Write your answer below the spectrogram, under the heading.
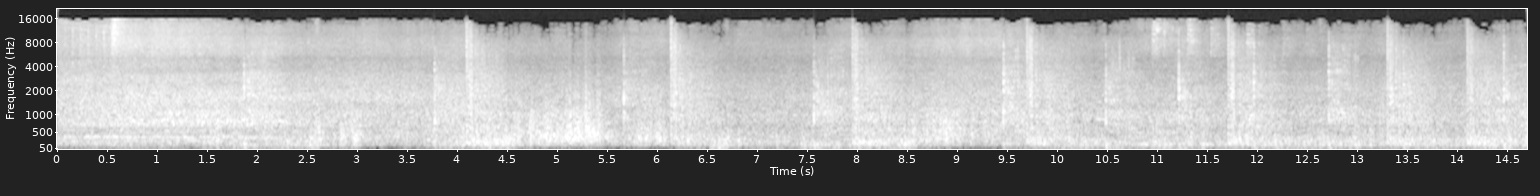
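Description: Aerial firework shells bursting in quick succession, a run of sharp bangs and crackles over a continuous din, the bangs coming thicker near the end.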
